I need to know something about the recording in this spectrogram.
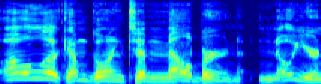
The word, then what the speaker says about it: Melbourne: Because I had somebody that was from uh, Melbourne, Melbourne. The first thing he ever corrected me was how to pronounce Melbourne. It's not Melbourne.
